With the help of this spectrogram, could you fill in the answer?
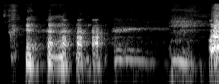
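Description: puppy barking

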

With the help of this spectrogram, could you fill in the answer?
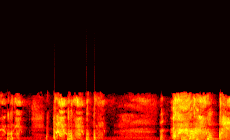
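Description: coughing

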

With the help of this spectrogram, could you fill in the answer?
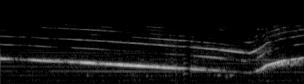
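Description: ambulance siren passing by

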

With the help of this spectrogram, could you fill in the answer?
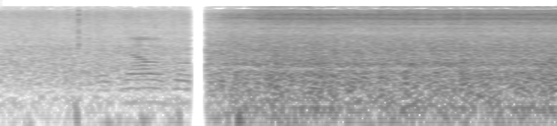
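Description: babbling brook flowing water

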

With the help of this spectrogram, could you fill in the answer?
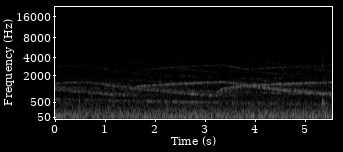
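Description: emergency vehicle siren

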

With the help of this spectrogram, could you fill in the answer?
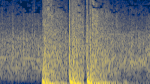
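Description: gunshot sound effects

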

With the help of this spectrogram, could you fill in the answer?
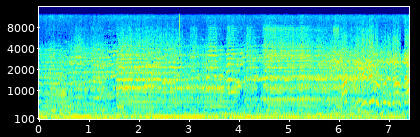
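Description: car engine driving off

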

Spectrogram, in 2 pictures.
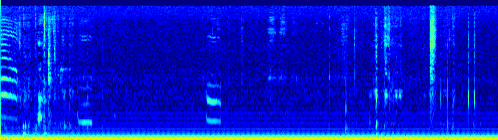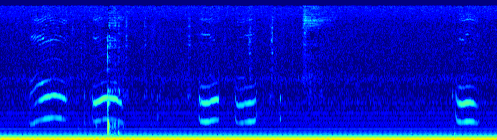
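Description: cat meowing

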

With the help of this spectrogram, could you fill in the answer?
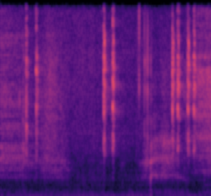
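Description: computer mouse clicking

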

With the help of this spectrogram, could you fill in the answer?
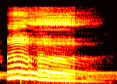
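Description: a long yawn

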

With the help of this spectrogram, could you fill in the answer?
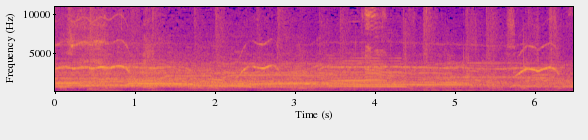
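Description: big crowd cheering

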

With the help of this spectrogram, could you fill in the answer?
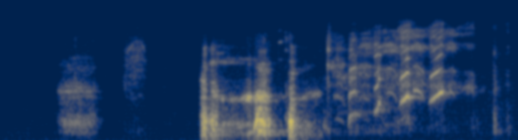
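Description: coughing

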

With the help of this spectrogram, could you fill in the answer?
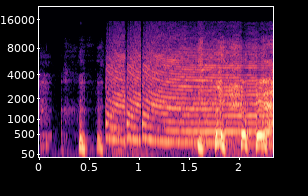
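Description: air horn blast

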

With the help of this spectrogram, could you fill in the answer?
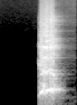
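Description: hiccups

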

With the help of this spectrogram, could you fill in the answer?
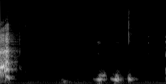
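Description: hiccup

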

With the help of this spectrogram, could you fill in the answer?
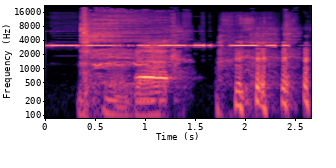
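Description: fire alarm going off

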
